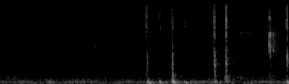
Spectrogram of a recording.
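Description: Fingers type on a computer keyboard after a quiet pause, producing a series of crisp, close clicks in irregular bursts.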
